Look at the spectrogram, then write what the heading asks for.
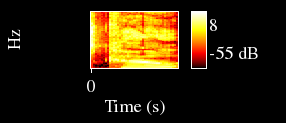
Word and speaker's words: curl: seems to be returning curl at this point let's try number higher than one so 1.5 go the co command is typically pronounced curl curl again the phrase C URL is incorrect okay interesting the co command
